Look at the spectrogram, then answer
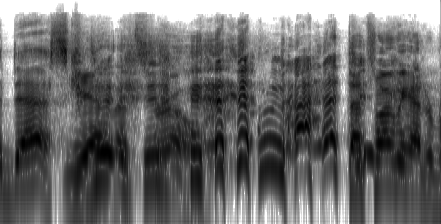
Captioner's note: laughing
